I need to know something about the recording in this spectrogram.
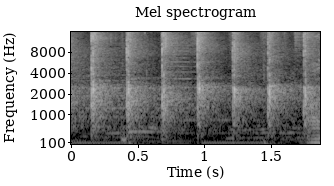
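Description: A single person claps hands in a steady, even rhythm, about seven sharp claps in two seconds, fairly close and moderately loud, with a faint low hum underneath and no talking.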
